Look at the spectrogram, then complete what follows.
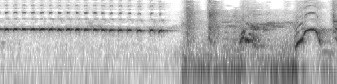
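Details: Pastol song of the white-rumped shama (murai batu), a training master for caged birds: a steady string of rapid, even whistled notes at one pitch for over a second and a half, then noisy rasping sounds and an arching whistle.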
